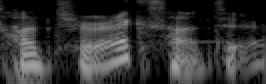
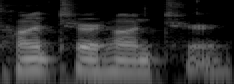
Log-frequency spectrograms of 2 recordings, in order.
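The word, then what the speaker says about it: Hunter × Hunter: maybe leslie or someone corrected the hunter hunter thing because i always thought it was hunter x hunter and i actually watched that one yeah it's hunter hunter leslie was telling me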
